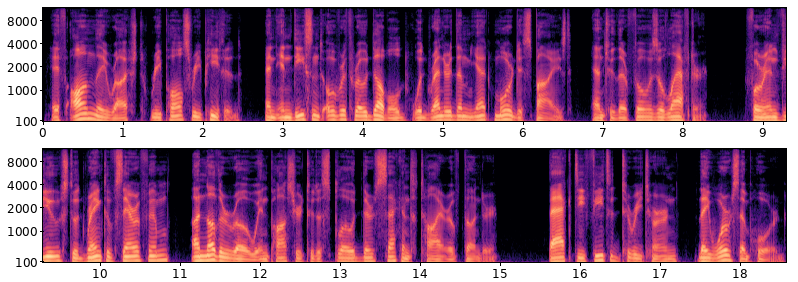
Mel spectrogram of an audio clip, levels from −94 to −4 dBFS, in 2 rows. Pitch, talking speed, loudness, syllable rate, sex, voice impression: 105 Hz, 150 wpm, -20 LUFS, 4.5 syllables/s, male, masculine, adult-like, tensed, slightly powerful, clear, fluent, cool, intellectual, calm, friendly, wild, lively, kind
